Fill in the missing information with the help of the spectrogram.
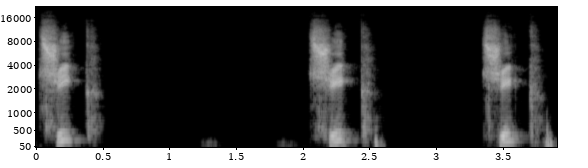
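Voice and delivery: çik repeated clearly; word demo. Shown as a demonstration. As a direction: model çik for the class. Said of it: "you might also hear these three words".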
